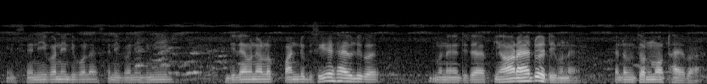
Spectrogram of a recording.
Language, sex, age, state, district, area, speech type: Assamese, male, 45-60, Assam, Golaghat, rural, spontaneous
